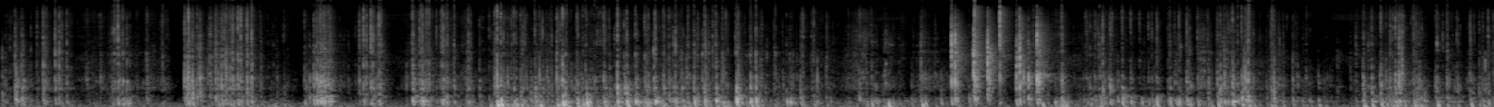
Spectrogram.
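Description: A clear, ridged, hollow and empty plastic water bottle is held in the hands and tapped and scratched with the fingertips. Fast, irregular taps and crinkly, scraping scratches come in quick bursts, with dull low thumps under short bright clicks that die away almost at once.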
